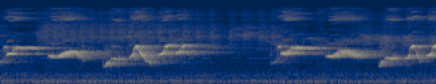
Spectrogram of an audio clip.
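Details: Young white-rumped shama from Indonesia, sung to coax silent shamas into singing: two bursts of harsh, squawky rising and falling phrases, each about two seconds long, separated by a brief pause, over a low background hum.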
